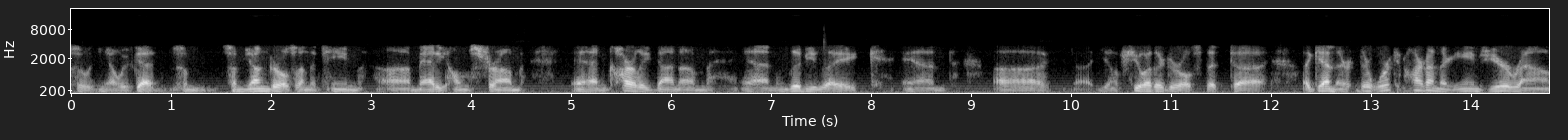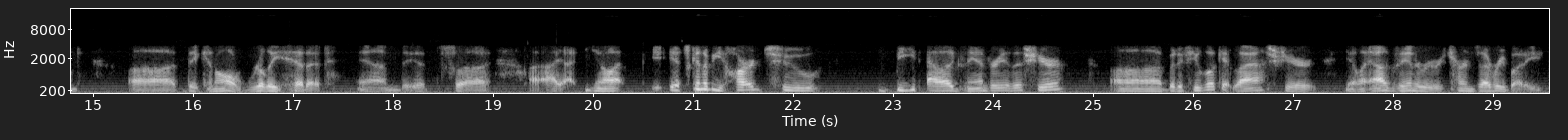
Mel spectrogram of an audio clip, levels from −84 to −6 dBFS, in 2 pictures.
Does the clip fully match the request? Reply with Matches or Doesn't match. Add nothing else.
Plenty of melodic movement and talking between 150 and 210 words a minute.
Matches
